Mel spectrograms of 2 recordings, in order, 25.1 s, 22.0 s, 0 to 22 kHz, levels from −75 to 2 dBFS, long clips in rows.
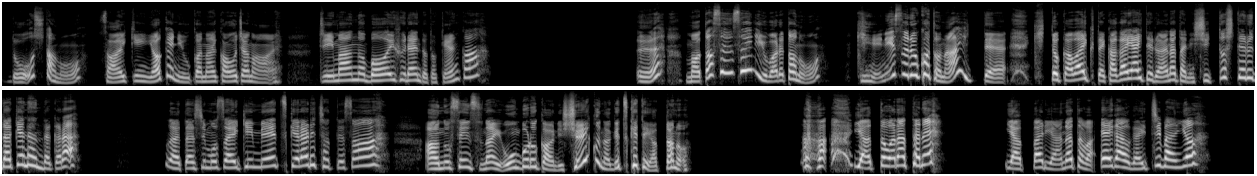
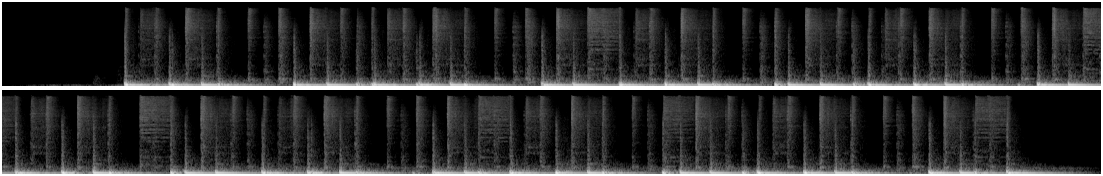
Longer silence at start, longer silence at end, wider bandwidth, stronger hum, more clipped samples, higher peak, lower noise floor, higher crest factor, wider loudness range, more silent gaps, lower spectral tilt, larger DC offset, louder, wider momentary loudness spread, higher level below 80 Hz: second, 0.1 s vs 1.2 s; first, 0.5 s vs 0.3 s; first, 19.5 kHz vs 17 kHz; neither; neither; about the same, 0 dBFS vs -2 dBFS; first, -83 dBFS vs -65 dBFS; about the same, 16 dB vs 16 dB; first, 5 LU vs 1 LU; neither; second, -1.5 dB/octave vs -5.5 dB/octave; neither; first, -15 LUFS vs -21 LUFS; about the same, 11 LU vs 12 LU; second, -72 dBFS vs -20 dBFS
